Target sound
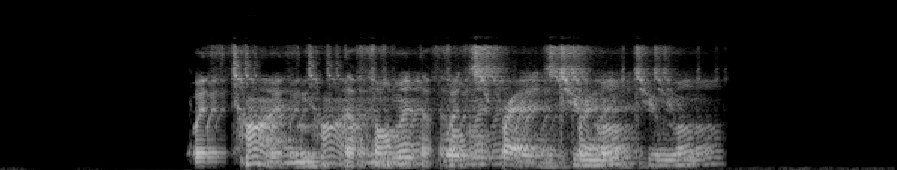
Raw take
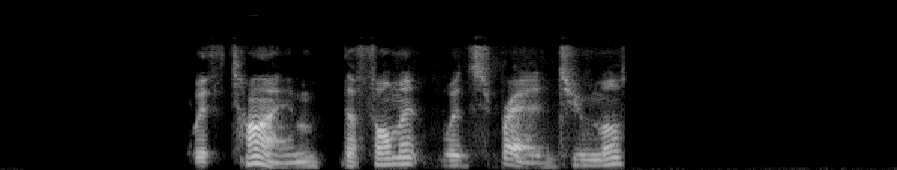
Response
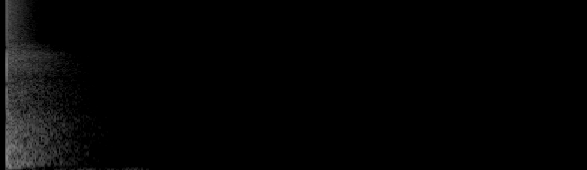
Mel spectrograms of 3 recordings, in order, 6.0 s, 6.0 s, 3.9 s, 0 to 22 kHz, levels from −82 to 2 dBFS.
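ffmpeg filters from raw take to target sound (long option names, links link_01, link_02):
-filter_complex "[0:a]superequalizer=7b=2:11b=2:13b=2:15b=2,acompressor=threshold=-27dB:ratio=6,asplit=2[link_01][link_02];[link_02]aecho=0:1:76|134|502|624|683:0.422|0.141|0.531|0.266|0.168[link_03];[link_01][link_03]amix=inputs=2:normalize=0,volume=6dB"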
